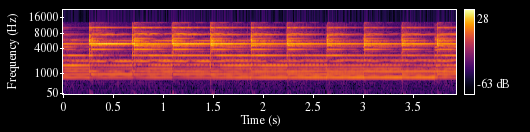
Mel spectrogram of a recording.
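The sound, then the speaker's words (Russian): A bright metallic bell rings in a quick, steady rhythm, about nine even strikes whose clear overtones keep humming between hits, the tone coming from the bell's rim, fairly loud with no voices. “Вот от юбочки вот этой идет звон.”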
